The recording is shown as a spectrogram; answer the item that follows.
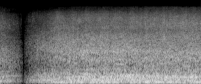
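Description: Pack of dirt-track stock car engines running steadily as the field circles at reduced speed under caution. The sound drops out briefly about a quarter second in, then the engine drone resumes.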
